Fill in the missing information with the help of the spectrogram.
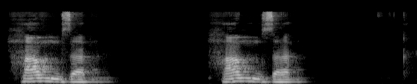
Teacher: মানে কন্ঠের শুরু থেকে উচ্চারণটা হবে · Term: হামজার উচ্চারণ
